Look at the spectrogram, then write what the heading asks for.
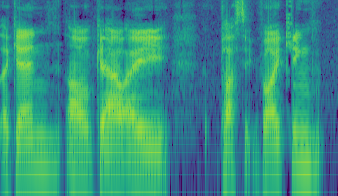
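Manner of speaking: normal talking voice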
